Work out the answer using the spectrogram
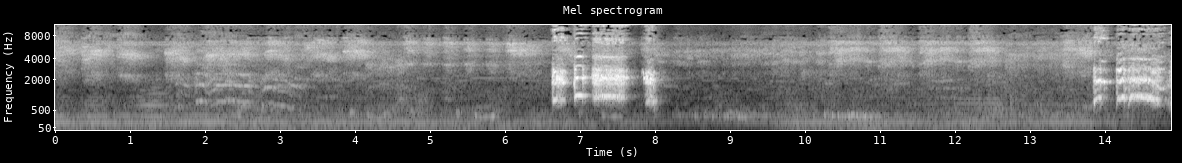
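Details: Mini red junglefowl kept as a decoy bird in Vietnam, a diligent crower that crows at every dawn. Two loud, harsh, broken crows of several bursts each come a few seconds apart, over a steady high insect hiss and a low hum.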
